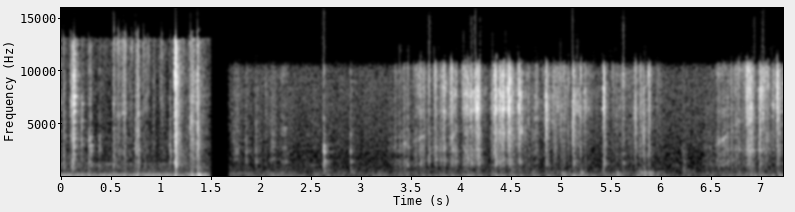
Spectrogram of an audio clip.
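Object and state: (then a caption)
Dry bar soap being shaved. A utility blade shaves curls off the embossed face of a solid square Dalan bar of dry soap with a red-and-yellow coating, held in the hand. Dry, bright scraping and crisp little ticks with almost no ring come in uneven bursts, broken by a short silence near the start.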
